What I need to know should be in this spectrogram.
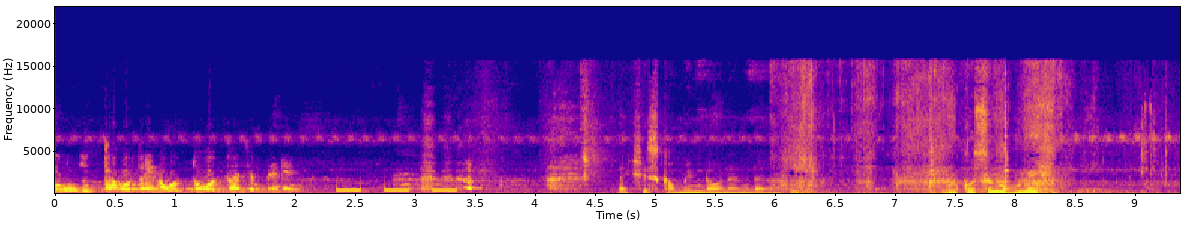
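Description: A young man talks with animation and laughs close up.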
